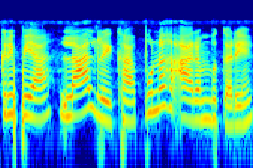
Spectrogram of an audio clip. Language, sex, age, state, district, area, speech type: Hindi, other, 30-45, Uttar Pradesh, Sonbhadra, rural, read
